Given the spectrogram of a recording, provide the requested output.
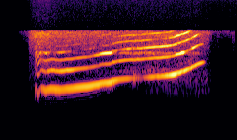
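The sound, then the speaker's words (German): A single dolphin whistle, a clear tonal sweep lasting nearly three seconds that glides slowly upward in pitch, rich with overtones, loud with no other sounds around it. “Aber dieses Geräusch ist das Geräusch, was Delfine so machen.”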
